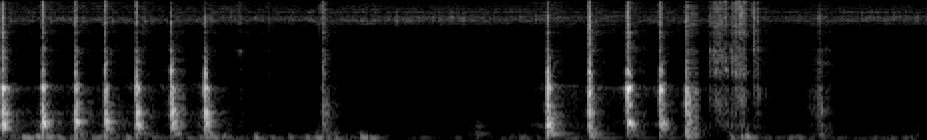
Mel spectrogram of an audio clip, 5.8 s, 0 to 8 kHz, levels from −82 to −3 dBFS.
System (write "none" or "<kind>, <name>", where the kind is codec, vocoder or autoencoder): codec, SNAC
